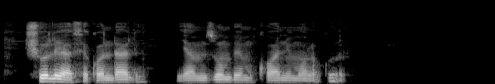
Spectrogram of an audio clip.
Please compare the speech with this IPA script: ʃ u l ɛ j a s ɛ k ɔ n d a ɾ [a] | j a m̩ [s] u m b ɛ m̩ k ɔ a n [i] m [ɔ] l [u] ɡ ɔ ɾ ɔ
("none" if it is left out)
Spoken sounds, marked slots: i, z, i, ɔ, ɔ

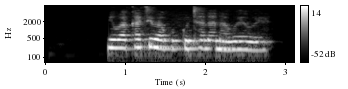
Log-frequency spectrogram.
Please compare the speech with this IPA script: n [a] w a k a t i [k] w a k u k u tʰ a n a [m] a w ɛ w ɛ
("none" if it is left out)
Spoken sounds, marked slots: i, none, n

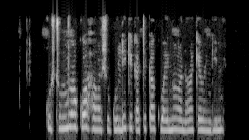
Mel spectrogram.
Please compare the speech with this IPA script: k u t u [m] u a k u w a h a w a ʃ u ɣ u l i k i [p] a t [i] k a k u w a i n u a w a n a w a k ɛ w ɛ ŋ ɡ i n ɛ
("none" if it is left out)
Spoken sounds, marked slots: m, k, i

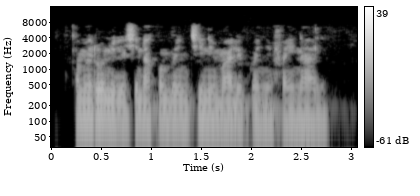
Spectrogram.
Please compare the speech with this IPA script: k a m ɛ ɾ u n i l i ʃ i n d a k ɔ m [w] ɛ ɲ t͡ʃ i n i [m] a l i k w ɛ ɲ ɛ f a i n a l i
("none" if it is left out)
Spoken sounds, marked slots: b, m

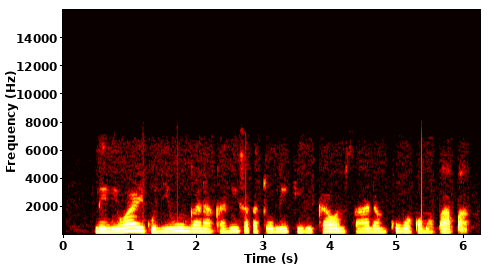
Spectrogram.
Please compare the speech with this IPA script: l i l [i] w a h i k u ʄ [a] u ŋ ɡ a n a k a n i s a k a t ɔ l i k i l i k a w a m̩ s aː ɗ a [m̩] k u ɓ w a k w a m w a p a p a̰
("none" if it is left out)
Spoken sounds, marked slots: i, i, m̩

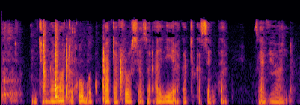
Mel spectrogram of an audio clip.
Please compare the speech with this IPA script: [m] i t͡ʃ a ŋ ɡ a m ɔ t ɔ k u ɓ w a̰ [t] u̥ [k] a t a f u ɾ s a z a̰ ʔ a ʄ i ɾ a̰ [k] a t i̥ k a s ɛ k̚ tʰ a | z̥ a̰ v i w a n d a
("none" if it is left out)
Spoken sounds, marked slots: n, k, p, k

